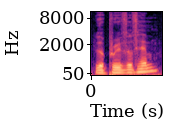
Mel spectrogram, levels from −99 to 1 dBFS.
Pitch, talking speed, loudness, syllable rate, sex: 105 Hz, 250 wpm, -17 LUFS, 7.4 syllables/s, male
